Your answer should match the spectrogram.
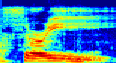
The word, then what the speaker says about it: three: th 혀를 살짝 무는 흉내라도 냄새. three. 그렇죠. th는 혀를 살짝 물면서 뭐, th 됐고, r은, r 됐고, 이, 이는 뭐가 되던가요? 그렇지. 그러니까 three. 발음이 좀 어렵죠? three. 오케이. three. 혀를 살짝 물면 돼요.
